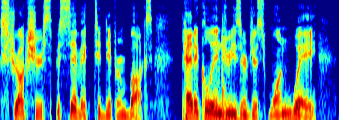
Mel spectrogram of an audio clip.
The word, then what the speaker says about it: pedicle: The funny thing about pedicle is everybody pronounce it like medical to rhyme like medical. Because that's what Anthony Bubinick, a famous antler researcher, said, that it rhymes with medical.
